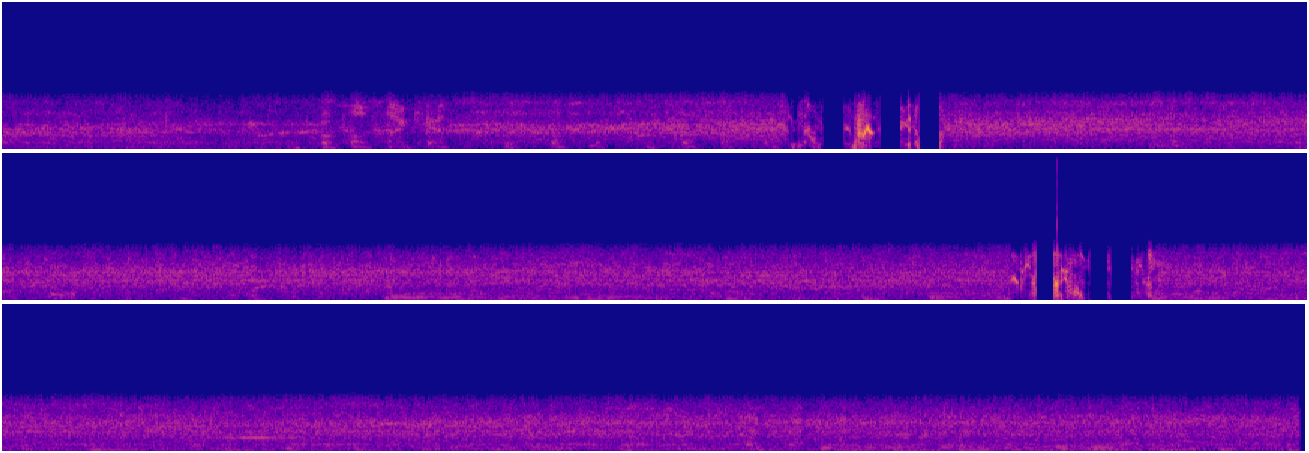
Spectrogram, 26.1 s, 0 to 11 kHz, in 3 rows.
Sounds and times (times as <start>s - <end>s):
Music: 0.0s - 5.3s, 6.4s - 26.0s
Speech: 10.0s - 14.0s, 21.2s - 26.0s.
